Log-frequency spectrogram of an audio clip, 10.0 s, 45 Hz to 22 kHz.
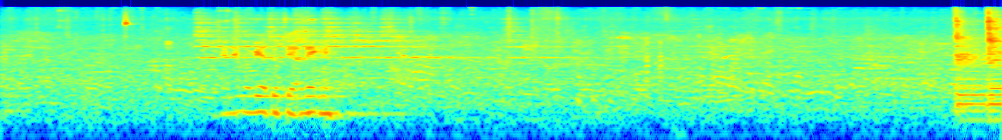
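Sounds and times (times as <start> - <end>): low crowd chatter: 0.0 - 10.0
acoustic guitar strumming: 9.5 - 10.0.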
